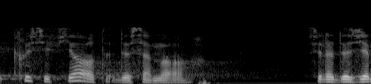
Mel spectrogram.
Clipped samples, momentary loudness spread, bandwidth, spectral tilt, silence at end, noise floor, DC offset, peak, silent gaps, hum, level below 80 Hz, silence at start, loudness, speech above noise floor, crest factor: under 0.1%; 16 LU; 5.8 kHz; -6 dB/octave; 0 s; -66 dBFS; under 0.1%; -10 dBFS; none; none; -56 dBFS; 0 s; -30 LUFS; 37 dB; 20 dB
